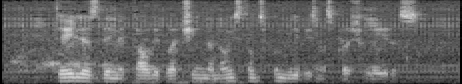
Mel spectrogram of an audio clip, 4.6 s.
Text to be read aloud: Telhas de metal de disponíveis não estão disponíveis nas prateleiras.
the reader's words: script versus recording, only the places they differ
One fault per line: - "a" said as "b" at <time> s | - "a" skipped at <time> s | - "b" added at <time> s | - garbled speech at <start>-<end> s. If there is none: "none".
- "disponíveis" said as "platina" at 1.6 s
